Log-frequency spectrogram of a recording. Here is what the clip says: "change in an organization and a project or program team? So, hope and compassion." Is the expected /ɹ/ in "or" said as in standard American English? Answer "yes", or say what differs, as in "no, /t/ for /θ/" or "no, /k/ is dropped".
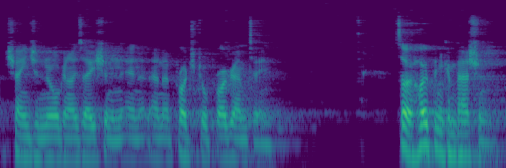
no, /l/ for /ɹ/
